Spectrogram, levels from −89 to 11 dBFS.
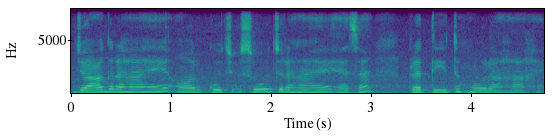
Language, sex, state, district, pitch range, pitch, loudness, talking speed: Hindi, female, Bihar, Purnia, 200-230 Hz, 215 Hz, -24 LUFS, 165 wpm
